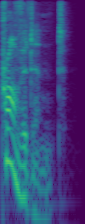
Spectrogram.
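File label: "provident", British English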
